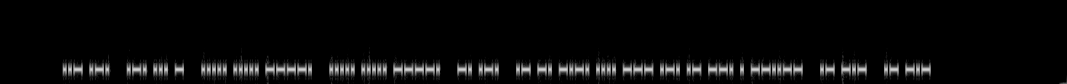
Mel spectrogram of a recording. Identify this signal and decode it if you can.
Morse code, heard as a keyed tone, about 46 wpm, 700 Hz. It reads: UR RST 559 559 NR ANCHORAGE, AK AK
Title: Practice QSO - Exchange 1 - Beginning - 45wpm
